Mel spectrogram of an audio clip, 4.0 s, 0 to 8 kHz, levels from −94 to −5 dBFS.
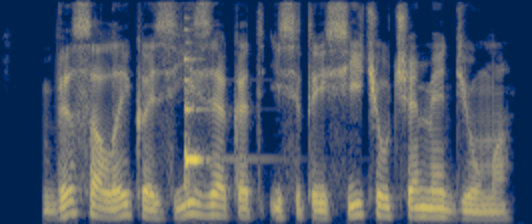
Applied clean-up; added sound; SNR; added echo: none; Bowed string instrument; 2 dB; none.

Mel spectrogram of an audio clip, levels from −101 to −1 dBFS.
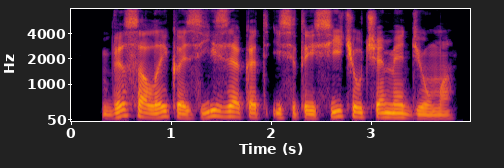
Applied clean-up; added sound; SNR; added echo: neural mask model Resemble Enhance denoiser.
